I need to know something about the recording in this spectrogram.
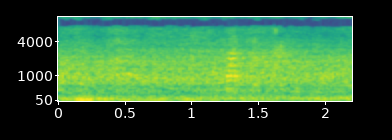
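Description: Steady low rumble of outdoor background noise, with a brief low thump just after the start and a short faint tone a little past a second in.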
